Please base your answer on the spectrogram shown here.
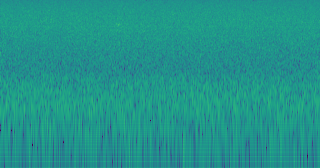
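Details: Steady broadband hiss like rushing water or surf fills the whole recording, with no bird or other animal call heard.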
